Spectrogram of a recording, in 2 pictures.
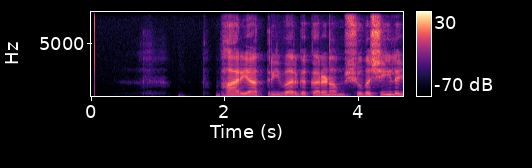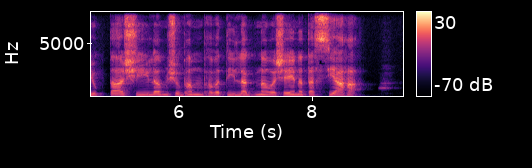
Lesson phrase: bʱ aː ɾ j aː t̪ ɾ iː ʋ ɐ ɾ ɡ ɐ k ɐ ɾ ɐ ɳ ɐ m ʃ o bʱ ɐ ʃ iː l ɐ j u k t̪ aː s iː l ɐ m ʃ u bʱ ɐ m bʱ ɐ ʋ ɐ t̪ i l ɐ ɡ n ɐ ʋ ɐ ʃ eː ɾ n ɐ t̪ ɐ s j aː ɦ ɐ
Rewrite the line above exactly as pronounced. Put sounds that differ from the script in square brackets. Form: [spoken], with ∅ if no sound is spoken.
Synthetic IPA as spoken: bʱ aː ɾ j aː t̪ ɾ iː ʋ ɐ ɾ ɡ ɐ k ɐ ɾ ɐ ɳ ɐ m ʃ [u] bʱ ɐ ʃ iː l ɐ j u k t̪ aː [ʃ] iː l ɐ m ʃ u bʱ ɐ m bʱ ɐ ʋ ɐ t̪ i l ɐ ɡ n ɐ ʋ ɐ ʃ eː [∅] n ɐ t̪ ɐ s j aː ɦ ɐ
